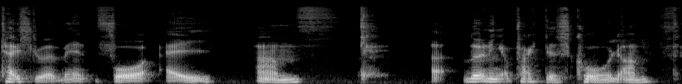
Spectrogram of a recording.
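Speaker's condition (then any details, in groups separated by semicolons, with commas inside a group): Spastic quadriplegic cerebral palsy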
